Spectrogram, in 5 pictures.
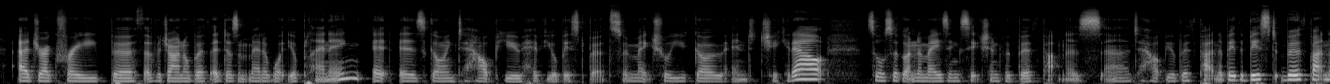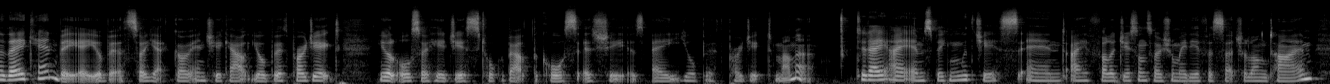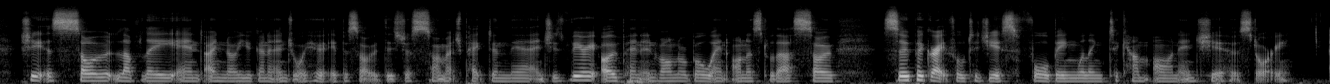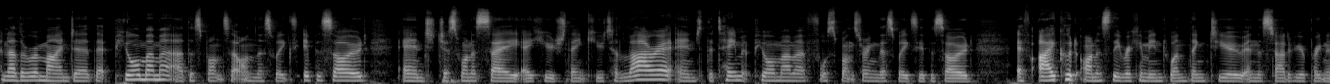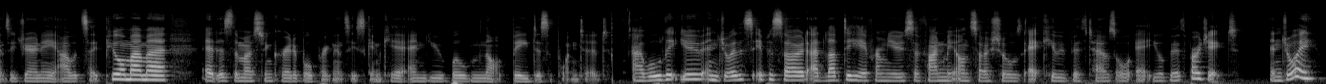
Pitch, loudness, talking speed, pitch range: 160 Hz, -28 LUFS, 220 wpm, 150-195 Hz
